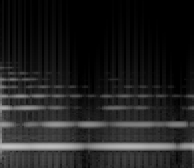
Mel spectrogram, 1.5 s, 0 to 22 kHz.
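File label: Wurlitzer C5, Keyboards Old School; USB Soundscan vol.09; AKAI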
